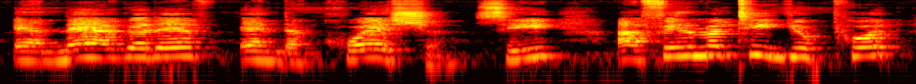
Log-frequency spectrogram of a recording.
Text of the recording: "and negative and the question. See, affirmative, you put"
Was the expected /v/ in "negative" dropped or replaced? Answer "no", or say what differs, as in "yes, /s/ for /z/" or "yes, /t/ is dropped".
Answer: no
